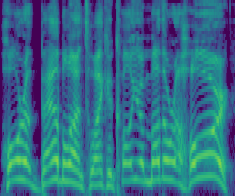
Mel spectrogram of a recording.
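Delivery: high, loud mocking rant; mocking Sam's rant. Host mocks the preacher justifying insults with Scripture, high mocking rant. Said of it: "And so he'll say".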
